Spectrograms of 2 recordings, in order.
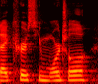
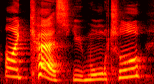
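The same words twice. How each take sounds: First: Said in the usual way. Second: Mock British curse, higher and louder; heavy British accent. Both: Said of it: "And a heavy British accent".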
